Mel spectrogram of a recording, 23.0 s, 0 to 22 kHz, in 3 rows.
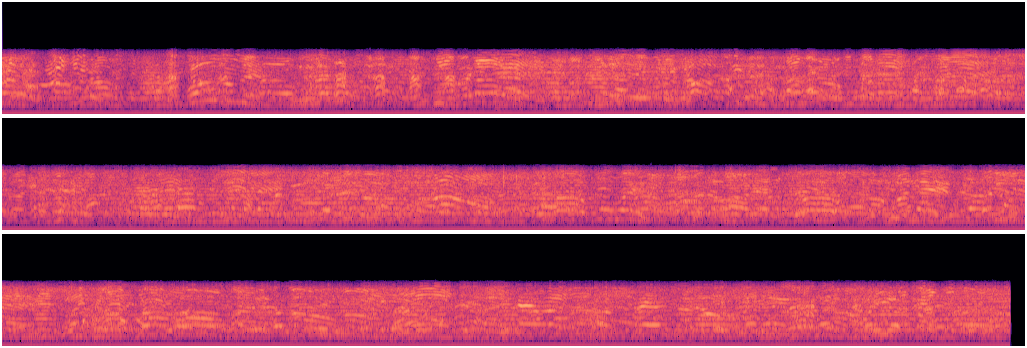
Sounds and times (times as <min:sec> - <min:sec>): Speech: 0:00.0 - 0:23.0.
